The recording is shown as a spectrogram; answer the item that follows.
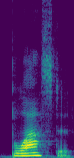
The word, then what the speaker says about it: blasted: So the first two syllables, the first foot, is a trochee. Blasted rather than blasted, right?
